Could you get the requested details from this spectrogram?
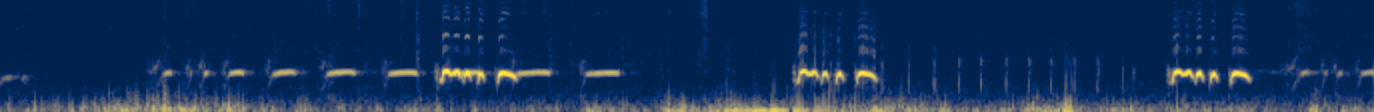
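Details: Local zebra dove used in Indonesia as a singing lure for other doves; steady runs of short cooing notes with louder doubled accents, over a noisy low rumbling background.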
